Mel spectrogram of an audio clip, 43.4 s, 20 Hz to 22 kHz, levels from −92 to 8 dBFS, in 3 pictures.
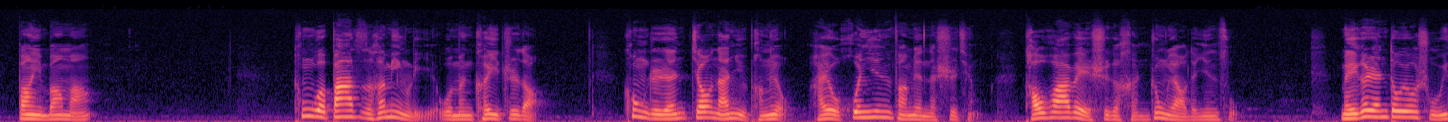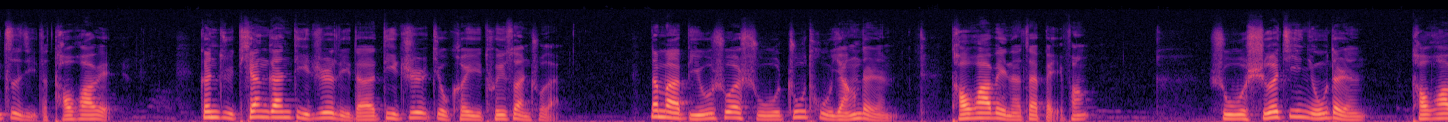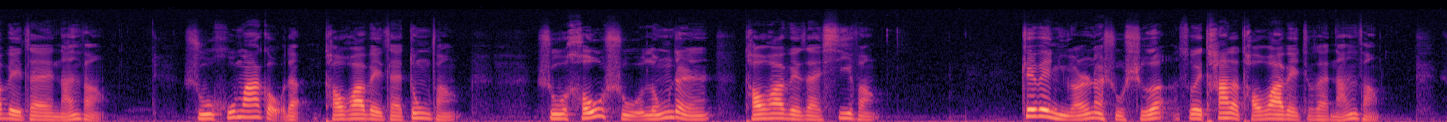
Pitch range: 120-160 Hz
